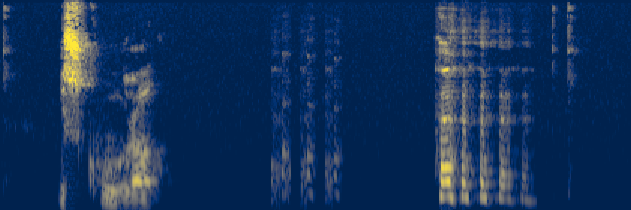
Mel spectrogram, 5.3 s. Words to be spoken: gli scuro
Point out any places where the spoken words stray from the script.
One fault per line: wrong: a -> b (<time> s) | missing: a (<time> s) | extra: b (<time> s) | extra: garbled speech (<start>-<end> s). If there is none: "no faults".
no faults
